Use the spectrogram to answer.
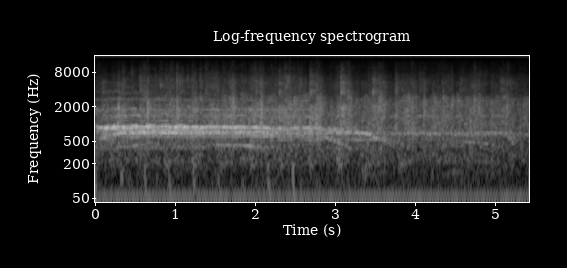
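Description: A church audience applauds and cheers in a loud, dense wash of clapping. A sustained high vocal cheer rides over it, and the clapping eases off slightly toward the end.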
